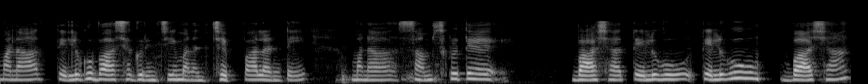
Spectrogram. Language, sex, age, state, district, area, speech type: Telugu, female, 45-60, Telangana, Nalgonda, urban, spontaneous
